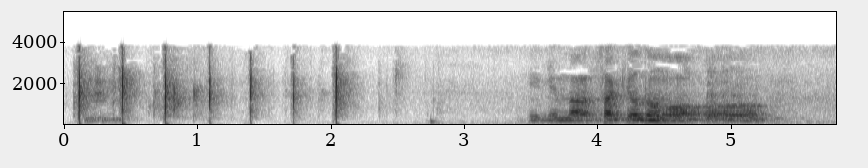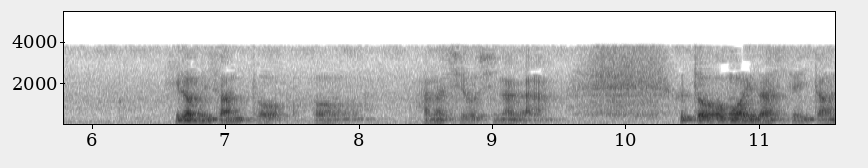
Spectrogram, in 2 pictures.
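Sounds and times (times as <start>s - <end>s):
applause: 0.0s - 2.6s
speech: 3.5s - 5.3s, 6.6s - 9.6s, 10.4s - 11.5s.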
